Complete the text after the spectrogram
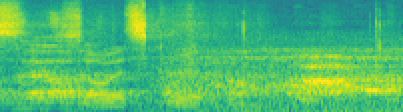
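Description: A man speaks casually close by.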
